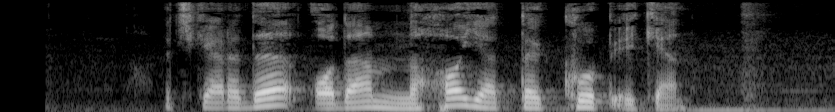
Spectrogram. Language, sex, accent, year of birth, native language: Uzbek, male, Toshkent shahri, 1999, Uzbek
